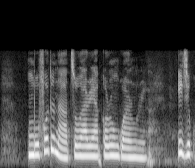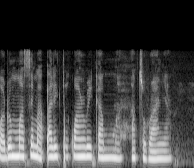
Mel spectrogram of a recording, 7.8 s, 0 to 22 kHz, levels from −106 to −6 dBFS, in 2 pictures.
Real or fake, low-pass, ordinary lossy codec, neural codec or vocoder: fake; 7.2 kHz; none; codec, 16 kHz, 16 kbps, FunCodec, trained on Chinese and English, 50 frames a second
